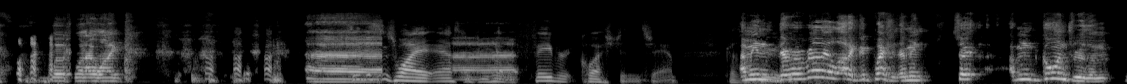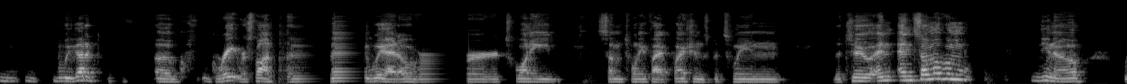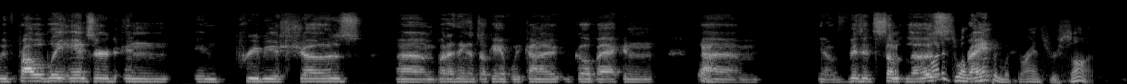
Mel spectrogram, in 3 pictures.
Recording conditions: video call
